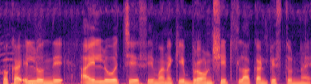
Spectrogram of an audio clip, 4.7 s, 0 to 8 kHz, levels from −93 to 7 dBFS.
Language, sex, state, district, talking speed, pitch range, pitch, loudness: Telugu, male, Andhra Pradesh, Sri Satya Sai, 130 wpm, 140-150 Hz, 145 Hz, -15 LUFS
